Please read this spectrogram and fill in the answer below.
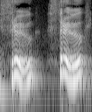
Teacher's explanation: Começa com a linguinha lá na pontinha dos dentes da frente, já volta fazendo R. Through, through, e esse GH não aparece.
